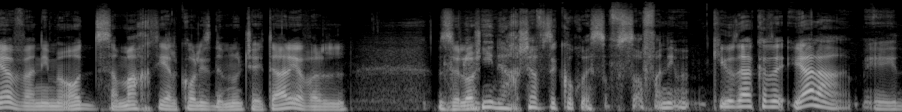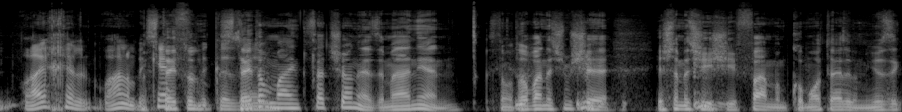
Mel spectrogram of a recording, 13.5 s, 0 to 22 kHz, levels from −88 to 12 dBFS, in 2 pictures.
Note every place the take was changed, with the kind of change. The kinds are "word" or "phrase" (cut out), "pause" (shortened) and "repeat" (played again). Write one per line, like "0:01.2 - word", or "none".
0:03.6 - word
0:07.8 - phrase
